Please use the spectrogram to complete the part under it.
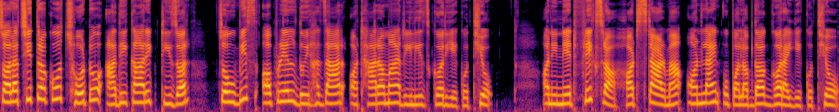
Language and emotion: Nepali, neutral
